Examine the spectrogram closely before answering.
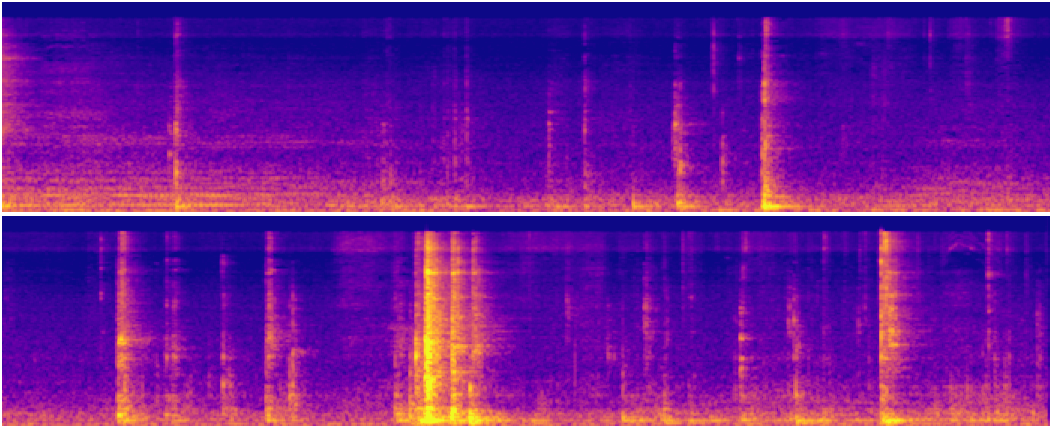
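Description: Irregular plastic clacks and knocks from a hand-press button pin maker being handled, as its lever handle and swivelling die tray are moved. The loudest is a short cluster of knocks about ten seconds in.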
